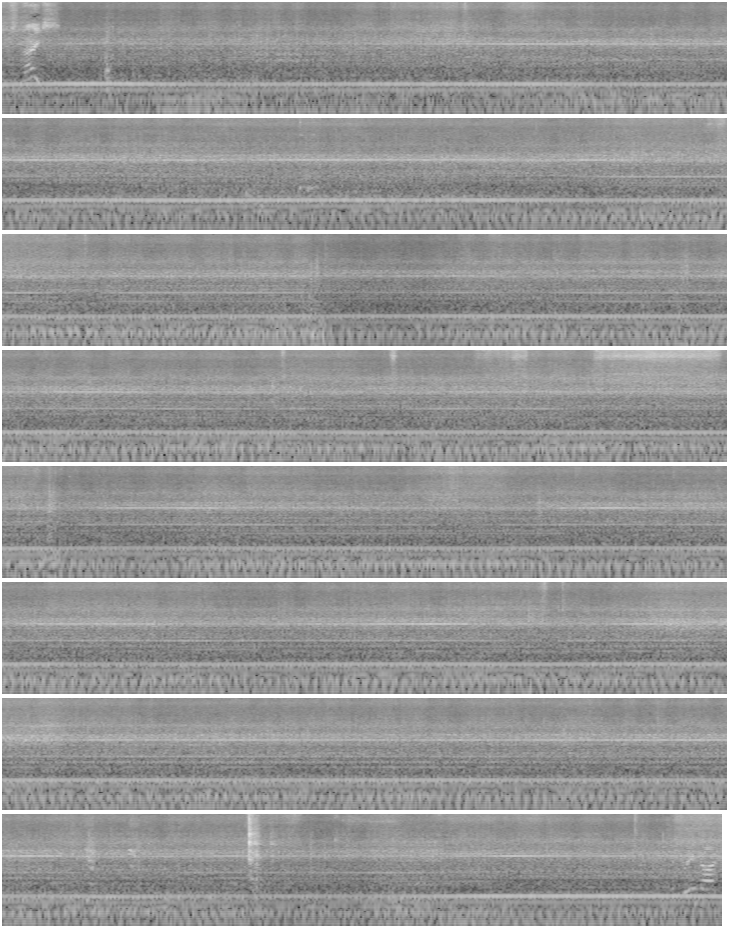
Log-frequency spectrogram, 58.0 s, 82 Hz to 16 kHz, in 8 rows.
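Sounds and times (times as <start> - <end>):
saw whine: 0.0 - 57.9
sawmill engine drone: 0.0 - 57.9.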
